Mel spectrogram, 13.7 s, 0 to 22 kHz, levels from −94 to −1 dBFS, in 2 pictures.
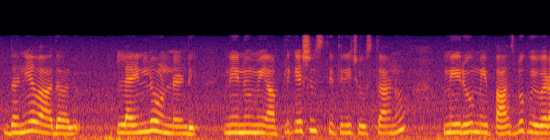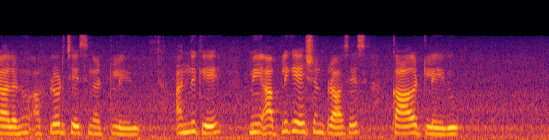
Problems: constant background noise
